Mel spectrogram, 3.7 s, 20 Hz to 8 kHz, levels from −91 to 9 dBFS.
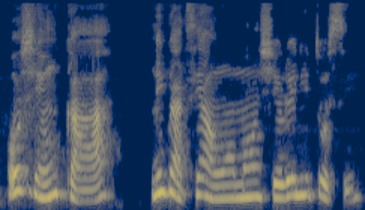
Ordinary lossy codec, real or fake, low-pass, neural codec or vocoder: none; real; none; none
